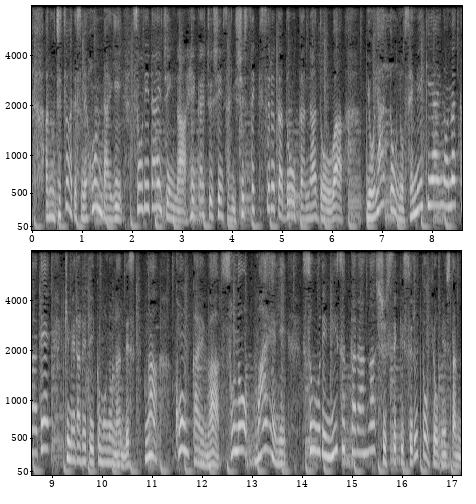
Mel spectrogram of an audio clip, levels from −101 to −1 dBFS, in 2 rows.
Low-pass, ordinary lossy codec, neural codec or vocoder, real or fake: none; none; none; real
